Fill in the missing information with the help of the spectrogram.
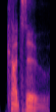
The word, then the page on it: kudzu: British English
